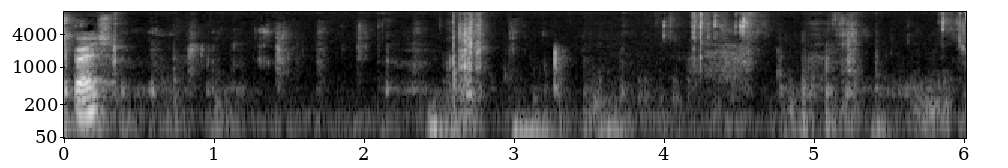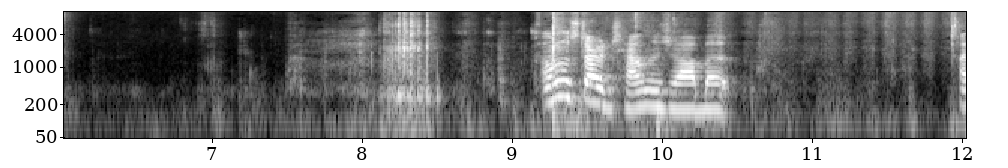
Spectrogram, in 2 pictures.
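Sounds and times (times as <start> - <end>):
wet chewing of noodles: 0.2 - 9.2
noodle slurp: 7.6 - 8.8.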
